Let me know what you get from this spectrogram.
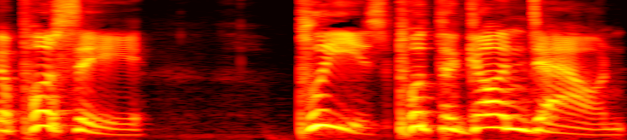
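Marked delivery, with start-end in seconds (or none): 1.5-3.0 mock-bossy, commanding line reading, slower. Reenacting someone being made to repeat a line again and again, mock-bossy. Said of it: "now you sound like you're bossing me around".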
